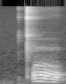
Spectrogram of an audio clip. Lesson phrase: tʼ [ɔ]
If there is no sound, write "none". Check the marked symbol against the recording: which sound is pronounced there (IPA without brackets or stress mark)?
ɔ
